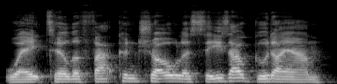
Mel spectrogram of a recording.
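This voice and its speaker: A man's voice: mid-range voice, fairly even intonation, unhurried, lightly acted. A man voicing a rude, boastful male diesel engine in a children's storybook, snappy and full of himself.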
